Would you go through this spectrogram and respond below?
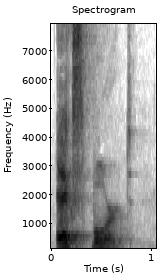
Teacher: please don't stress the second syllable please stress the first syllable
